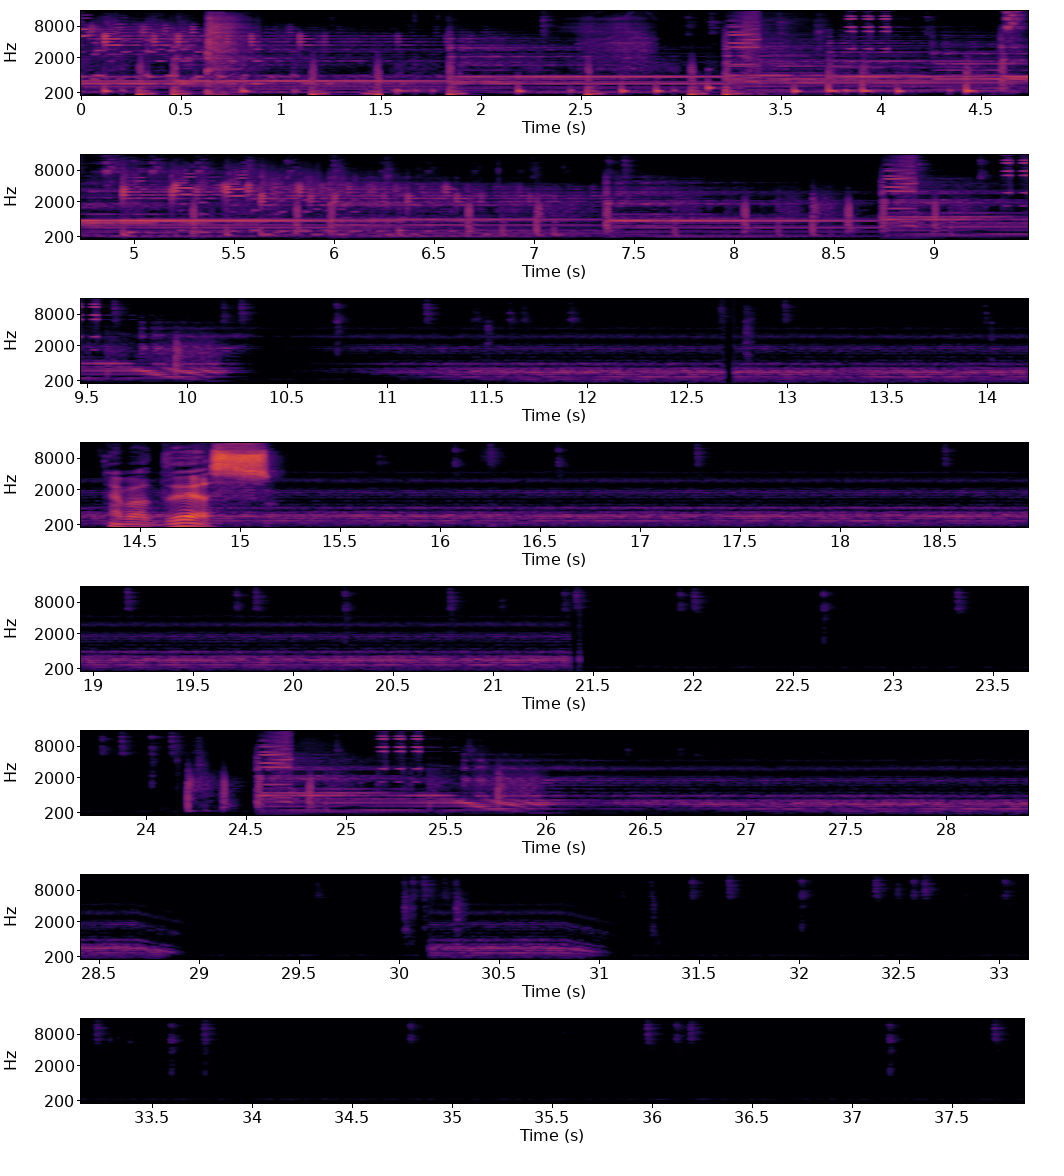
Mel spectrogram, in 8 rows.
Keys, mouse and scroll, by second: 1.7 click, 2.9 shift+right click, 4.1 click, 4.9 click, 6.3 ctrl+scroll down 2, 6.5 ctrl+scroll up 2, 10.6 click, 11.5-12.0 ctrl+scroll up 2, 12.6 space, 12.9-15.2 drag, 15.9 click, 16.5 click, 17.5 scroll down 1, 18.4 click, 19.6 click, 20.1 click, 21.2 click, 21.8 click, 22.5 click, 24.1 space, 24.9 ctrl+scroll down 2, 25.2 ctrl+scroll up 2, 29.8 space, 29.9 click, 30.3 ctrl+scroll up 2, 31.0 space, 31.3 click, 31.9 click, 32.9 click, 33.5 click, 34.7-36.3 drag, 37.1 click.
